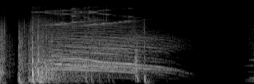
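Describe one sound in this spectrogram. A bright, sparkling chime rings out and quickly fades.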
